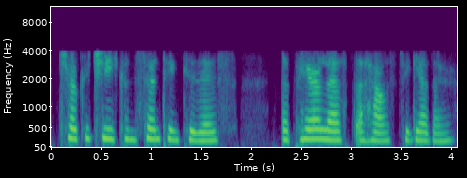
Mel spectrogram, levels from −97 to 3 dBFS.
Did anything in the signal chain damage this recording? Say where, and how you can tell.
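Yes. The damage comes from the codec stage and runs through the whole speech clip. This is G.729 codec coding. Nothing reaches above 3.8 kHz, so the top end is cut off throughout. The speech sounds rough and synthetic, and the damage is plainly audible. The codec rebuilds each 10 ms frame from a vocal tract filter, a pitch predictor and a few pulses. The fine detail of the waveform is lost, and the result fits an 8 kbit/s voice codec.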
